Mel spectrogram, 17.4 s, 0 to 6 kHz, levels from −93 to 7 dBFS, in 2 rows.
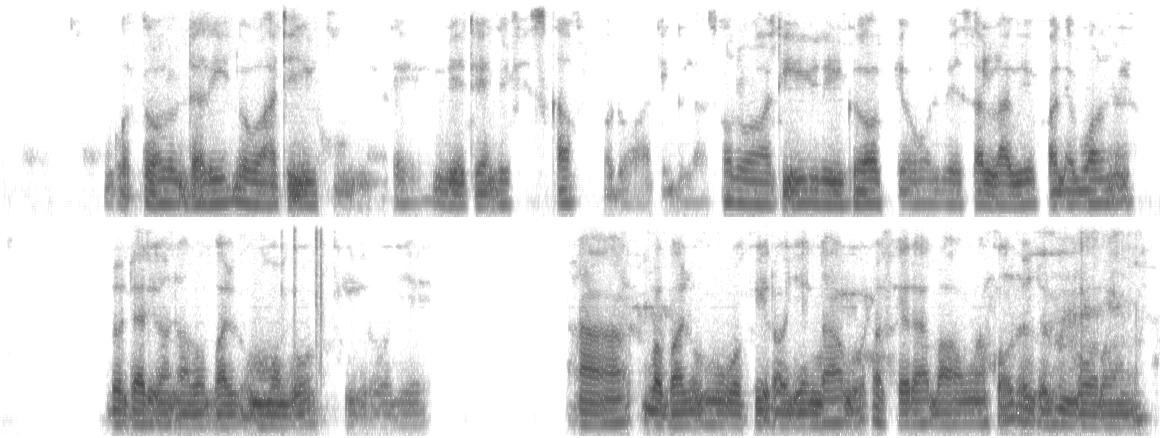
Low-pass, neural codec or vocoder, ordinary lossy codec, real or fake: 5.4 kHz; codec, 16 kHz, 4 kbps, FunCodec, trained on LibriTTS, 50 frames a second; Opus, 32 kbps; fake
